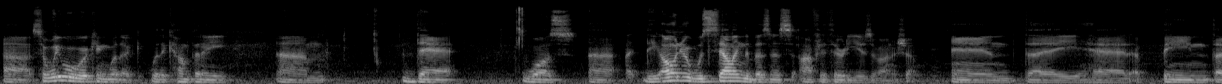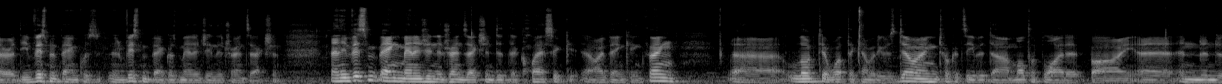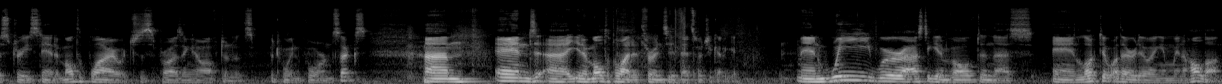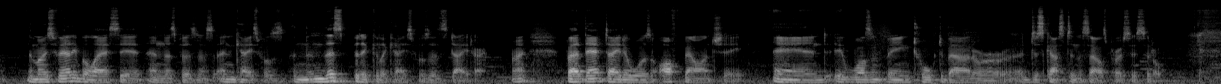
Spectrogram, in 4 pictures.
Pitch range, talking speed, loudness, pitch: 100-130 Hz, 195 wpm, -29 LUFS, 110 Hz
